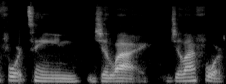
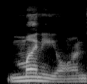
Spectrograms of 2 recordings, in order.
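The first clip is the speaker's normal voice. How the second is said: ordinary talk, nothing marked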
